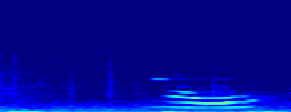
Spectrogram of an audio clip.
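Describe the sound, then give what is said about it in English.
A single drawn-out cat meow, clear, rising then falling in pitch over a low steady background hum, with no one speaking. “Here, kitty, kitty, kitty, kitty, kitty. Oh, you listen, won't you?”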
